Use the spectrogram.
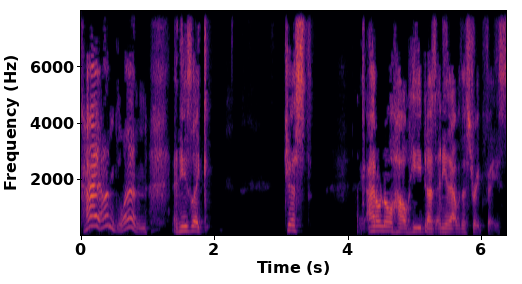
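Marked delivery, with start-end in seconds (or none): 0.0-1.0 tiny, very high, squeaky voice. Describing a funny guy and imitating his squeaky voice. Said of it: "he just has this squeaky voice, like".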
